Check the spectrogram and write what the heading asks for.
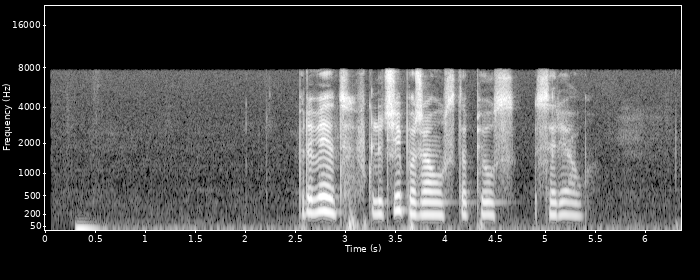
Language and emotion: Russian, neutral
